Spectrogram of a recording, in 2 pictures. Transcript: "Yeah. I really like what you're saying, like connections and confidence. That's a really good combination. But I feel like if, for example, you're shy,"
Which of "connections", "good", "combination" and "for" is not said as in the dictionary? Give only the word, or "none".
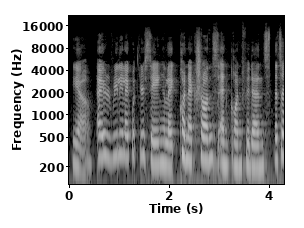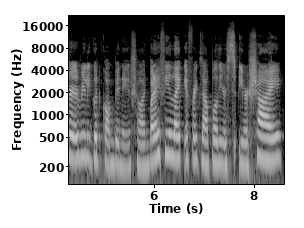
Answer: connections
